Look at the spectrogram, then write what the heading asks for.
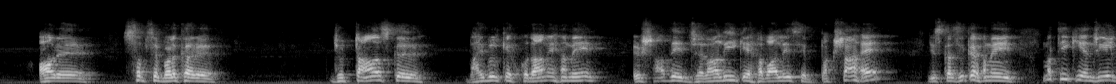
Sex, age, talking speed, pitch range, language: male, 40-59, 140 wpm, 120-170 Hz, Urdu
